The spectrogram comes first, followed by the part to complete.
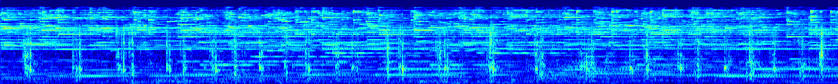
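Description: Hooves of a pair of Percheron draft horses clip-clopping on paved road as they pull a carriage, a steady run of hoofbeats, with music playing over it.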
